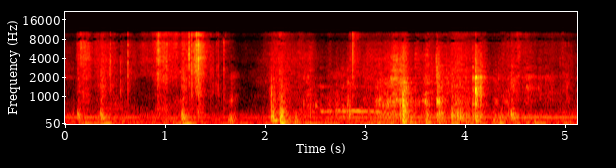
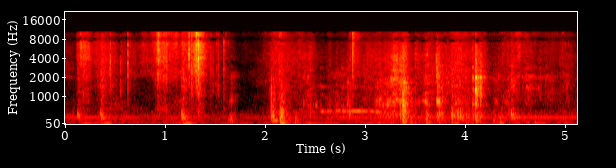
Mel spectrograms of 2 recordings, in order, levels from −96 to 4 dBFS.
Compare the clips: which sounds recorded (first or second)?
second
